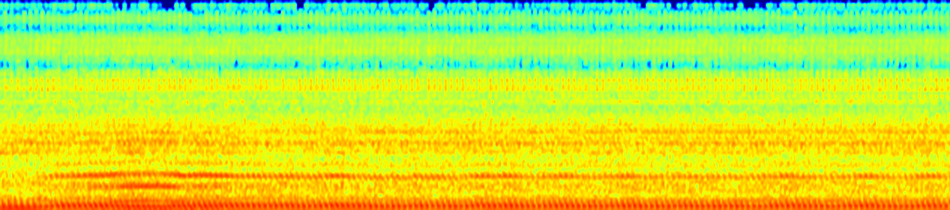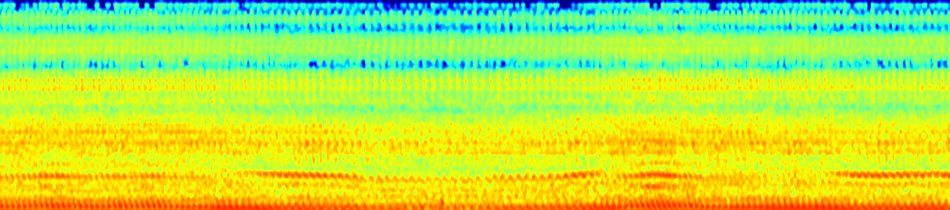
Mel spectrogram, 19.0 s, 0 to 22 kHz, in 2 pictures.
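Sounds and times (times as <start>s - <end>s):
scooter engine idling: 0.0s - 19.0s.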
